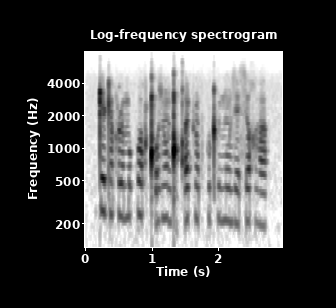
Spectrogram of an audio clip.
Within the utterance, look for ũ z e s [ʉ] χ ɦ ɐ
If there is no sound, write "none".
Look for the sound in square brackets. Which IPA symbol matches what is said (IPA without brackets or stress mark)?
ɨ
